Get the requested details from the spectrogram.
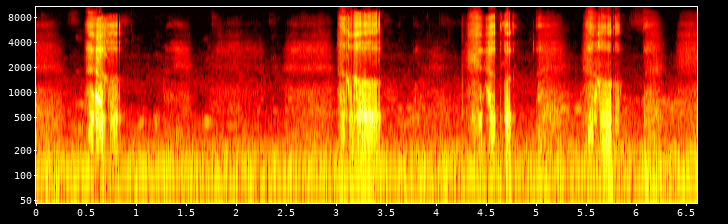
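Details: Hiccups persisting for hours: short, abrupt, jerky voiced bursts repeating irregularly over a few seconds against a quiet room hum, forceful hiccups.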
